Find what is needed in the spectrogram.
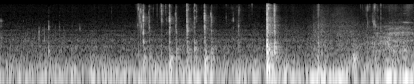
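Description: Faint typing on a computer keyboard: a handful of light keystrokes starting about a second and a half in, with one sharper click a little past halfway.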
